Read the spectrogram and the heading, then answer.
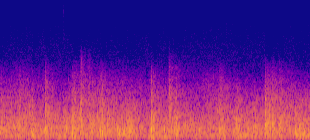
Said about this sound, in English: Team Dream opens with the sound of fireworks.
